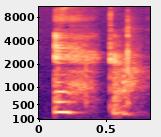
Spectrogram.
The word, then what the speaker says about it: ehkä: And in Finnish, once you learn how to pronounce all the letters, the pronunciation never changes. And then the word for maybe is ehkä, ehkä.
